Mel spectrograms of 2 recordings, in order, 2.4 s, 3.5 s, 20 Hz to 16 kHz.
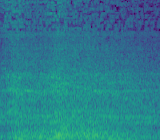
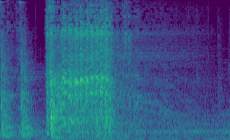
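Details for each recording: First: Carbureted Suzuki Samurai (SJ410/SJ413) after troubleshooting, in cooler evening air: after a couple of pedal pumps it catches and keeps running with a rough-edged but continuous, slightly swelling rumble. Firing again. Normal running. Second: Carbureted Suzuki Samurai (SJ410/SJ413) that broke down, after the carb power valve was replaced: three long bursts of steady cranking at about three turns a second, never firing. Still won't start, cause unknown. Crank no start.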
